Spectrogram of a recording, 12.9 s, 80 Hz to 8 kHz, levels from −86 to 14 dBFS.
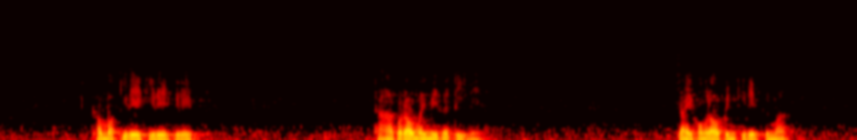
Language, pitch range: Thai, 105-115 Hz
